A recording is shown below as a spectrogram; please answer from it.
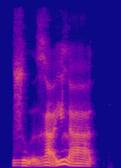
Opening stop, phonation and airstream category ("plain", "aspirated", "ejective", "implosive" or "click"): plain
